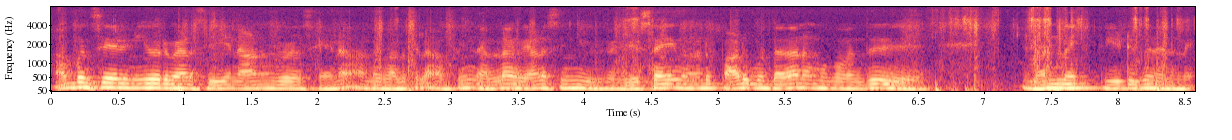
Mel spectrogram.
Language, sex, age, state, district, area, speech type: Tamil, male, 45-60, Tamil Nadu, Tiruppur, urban, spontaneous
